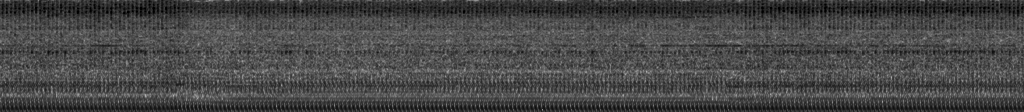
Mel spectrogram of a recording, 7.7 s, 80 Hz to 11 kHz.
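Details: Landworks 20-ton log splitter's small single-cylinder engine, restarted after topping off the hydraulic reservoir, running fluid through: steady even chug with a brief load change midway; healthy, normal running.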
